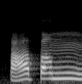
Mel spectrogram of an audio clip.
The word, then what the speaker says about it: पापं: जब भी क्षत्रिय वाला श होता है बिंदी के बाद तो उसका उच्चारण हम म करते हैं। पापम शनात् क्षयमुपेति पापम शनात् क्षयमुपेति शरीर भाजाम।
